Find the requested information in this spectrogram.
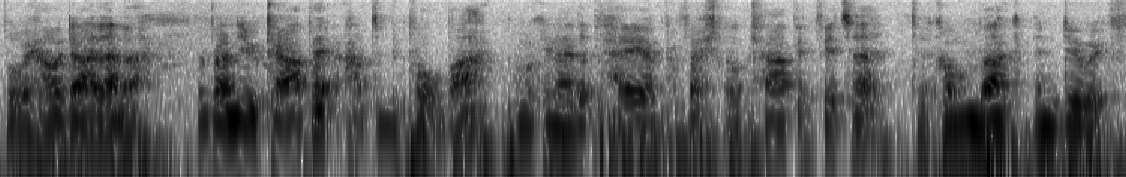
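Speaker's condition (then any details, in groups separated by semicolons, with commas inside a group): No condition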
